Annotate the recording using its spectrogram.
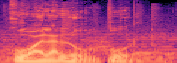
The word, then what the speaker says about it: Kuala Lumpur: Y Kuala Lumpur se pronuncia Kuala Lumpur.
